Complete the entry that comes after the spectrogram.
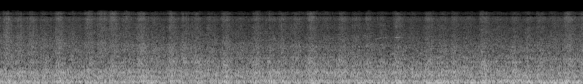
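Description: Yosemite Mountain Sugar Pine Railroad train running: a steady rumble and rattle of wheels on the track.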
